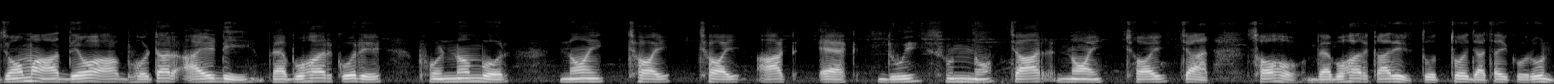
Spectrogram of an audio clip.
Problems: none marked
